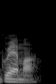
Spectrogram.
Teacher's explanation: native speakers, you don't really say the D, you just say like grandma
